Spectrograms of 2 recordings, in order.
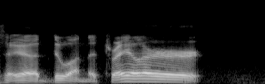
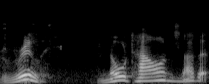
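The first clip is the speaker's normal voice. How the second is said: incredulous; 10 semitones higher than usual. Retold or imitated. Scientist shocked at remote base.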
